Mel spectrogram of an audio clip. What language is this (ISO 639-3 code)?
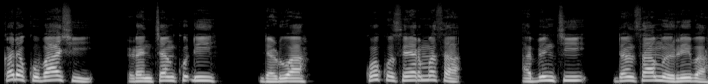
hau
